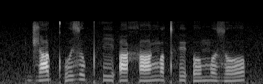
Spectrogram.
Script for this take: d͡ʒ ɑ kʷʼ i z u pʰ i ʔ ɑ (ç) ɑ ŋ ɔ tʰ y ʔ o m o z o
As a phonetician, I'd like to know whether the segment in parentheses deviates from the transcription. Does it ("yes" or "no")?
yes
